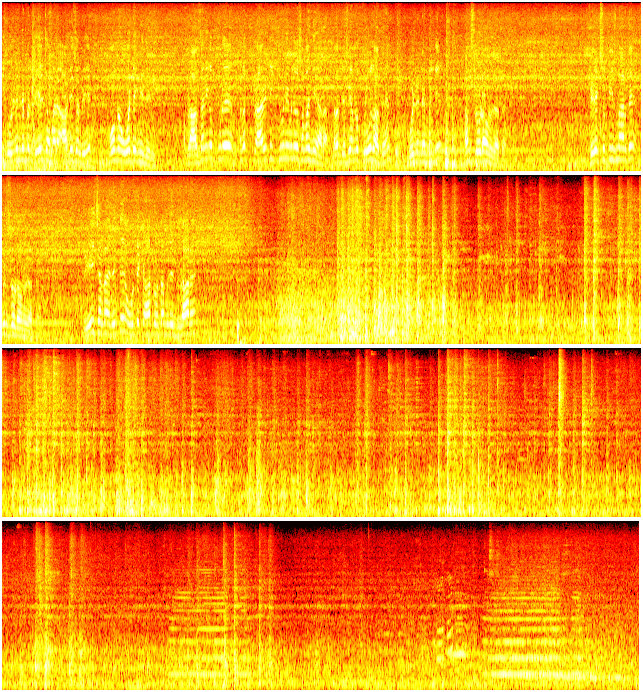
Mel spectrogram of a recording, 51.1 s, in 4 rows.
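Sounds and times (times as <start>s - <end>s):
wheels clicking over rail joints: 0.0s - 3.1s, 3.8s - 10.2s, 19.4s - 45.8s
train wheel-and-track rumble: 0.0s - 51.0s
train horn: 41.6s - 43.6s, 47.3s - 51.0s.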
